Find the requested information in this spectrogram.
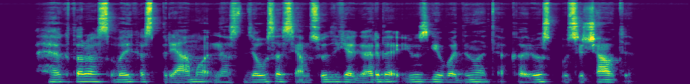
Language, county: Lithuanian, Kaunas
